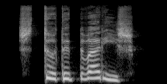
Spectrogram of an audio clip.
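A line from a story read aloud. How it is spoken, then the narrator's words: Exclaiming. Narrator (Russian): воскликнула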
